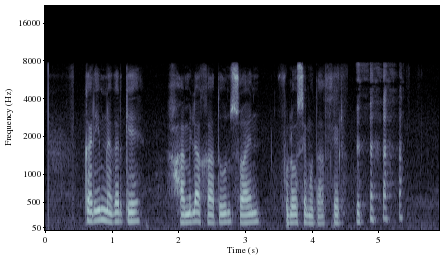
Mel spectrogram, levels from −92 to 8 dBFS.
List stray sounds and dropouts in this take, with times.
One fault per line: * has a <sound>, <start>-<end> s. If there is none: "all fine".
* has a laugh, 4.7-5.4 s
